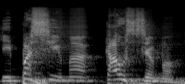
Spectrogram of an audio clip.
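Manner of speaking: stern, firm, scolding grandmother voice. Imitating a grandmother saying a Cree phrase: imitating a stern grandmother. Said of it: "that's being stern".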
